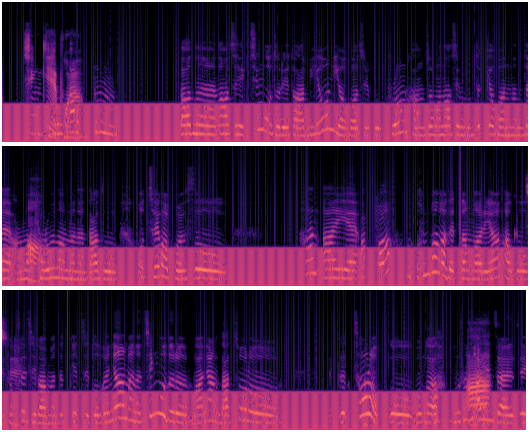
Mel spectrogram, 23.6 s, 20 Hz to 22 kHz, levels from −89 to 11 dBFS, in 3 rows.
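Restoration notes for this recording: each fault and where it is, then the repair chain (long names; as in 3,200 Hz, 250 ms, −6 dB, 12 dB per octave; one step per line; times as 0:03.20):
mains buzz 60 Hz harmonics 18 −27 dBFS
surface crackle 41 per second −31 dBFS
0:14.76: click −5 dBFS
0:16.76: click −11 dBFS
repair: click removal
hum removal 60 Hz, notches 18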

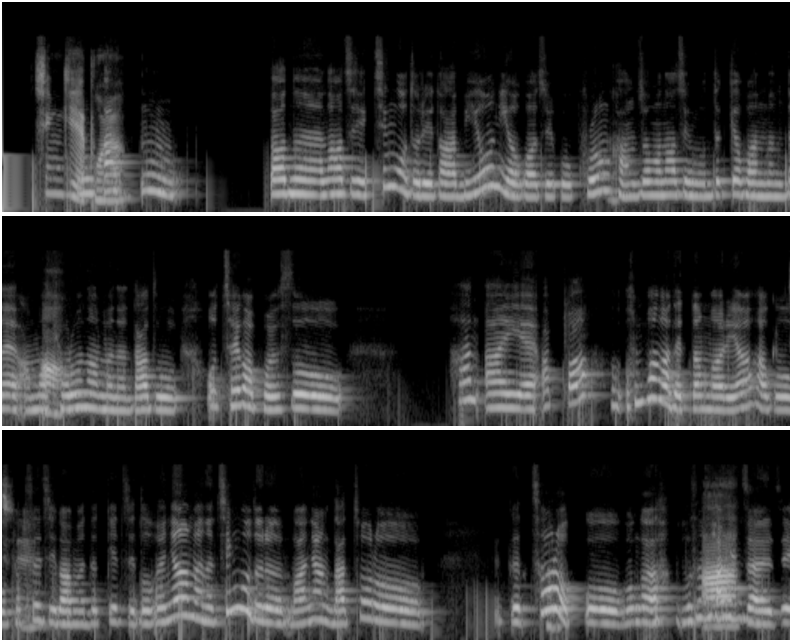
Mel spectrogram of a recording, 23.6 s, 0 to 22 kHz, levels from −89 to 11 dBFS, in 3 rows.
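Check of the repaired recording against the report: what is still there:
none of them is left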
